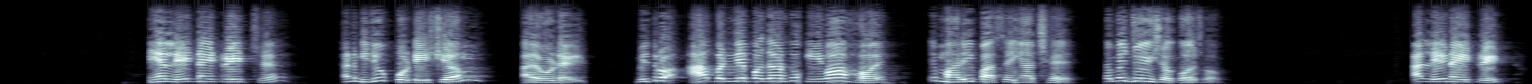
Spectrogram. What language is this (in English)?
Gujarati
